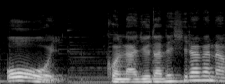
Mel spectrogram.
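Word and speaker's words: 多: como mucho, como dos letras de katakana como ta, ta. Y también hay una ventaja de recordar así, porque onyomi pronuncia ta, ta como de katakana. Kunyomi pronuncia oi, con la ayuda de hiragana más, oi.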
